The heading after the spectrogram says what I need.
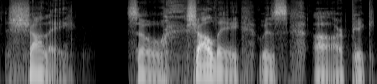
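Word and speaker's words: Šalé: not just Sally the the s in the beginning there uh that's a sh to it so it's Chalet so Chalet was our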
